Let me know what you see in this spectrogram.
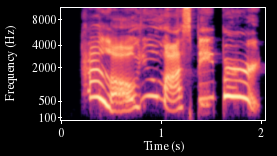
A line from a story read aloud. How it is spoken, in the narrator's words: he said in his best Sesame Street voice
